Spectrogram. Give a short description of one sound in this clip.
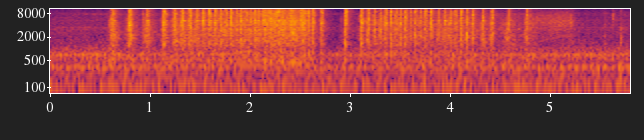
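A cordless impact wrench rattles in loud bursts.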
